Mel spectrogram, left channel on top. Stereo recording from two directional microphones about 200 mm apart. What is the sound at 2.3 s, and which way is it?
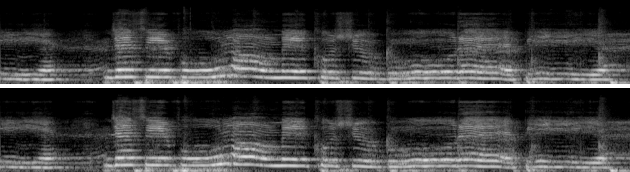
Speech, 20° right (ahead or behind).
